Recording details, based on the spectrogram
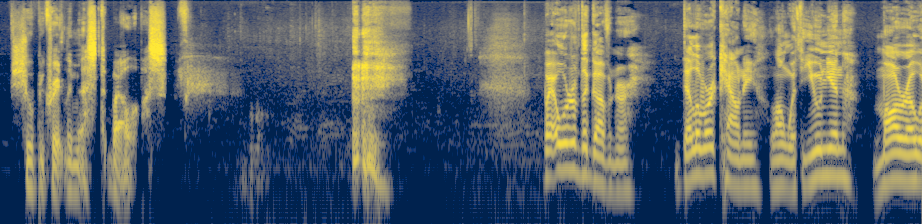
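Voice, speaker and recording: An actor playing a solemn, shaken news anchor in a 1930s-style radio drama, formal and grave. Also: male voice, mid-range voice, no echo, natural voice.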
